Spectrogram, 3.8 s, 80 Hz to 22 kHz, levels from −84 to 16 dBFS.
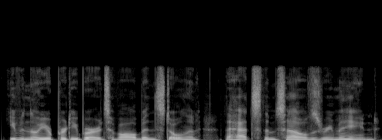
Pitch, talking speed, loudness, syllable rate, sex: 125 Hz, 205 wpm, -18 LUFS, 5.6 syllables/s, male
